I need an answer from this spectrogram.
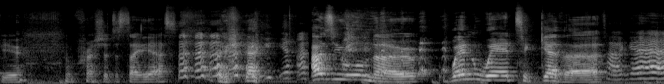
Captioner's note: laugh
